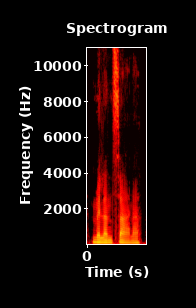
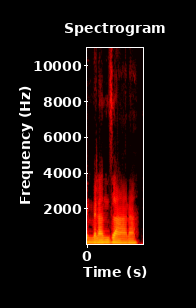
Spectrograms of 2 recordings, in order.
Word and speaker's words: melanzana: is regional right so if you were from the north of italy you would probably pronounce this word melanchana and if you're from the south you'd probably say melanzana it really depends and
